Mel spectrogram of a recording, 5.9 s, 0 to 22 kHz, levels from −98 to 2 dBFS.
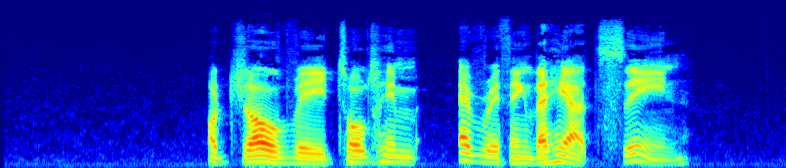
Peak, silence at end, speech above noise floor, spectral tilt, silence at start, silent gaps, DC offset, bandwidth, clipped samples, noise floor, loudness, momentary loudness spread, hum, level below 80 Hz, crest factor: -4 dBFS; 0.75 s; 51 dB; -4.5 dB/octave; 1.55 s; none; under 0.1%; 13 kHz; under 0.1%; -75 dBFS; -24 LUFS; 13 LU; none; -70 dBFS; 22 dB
